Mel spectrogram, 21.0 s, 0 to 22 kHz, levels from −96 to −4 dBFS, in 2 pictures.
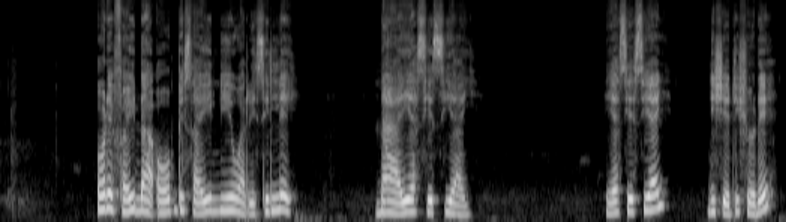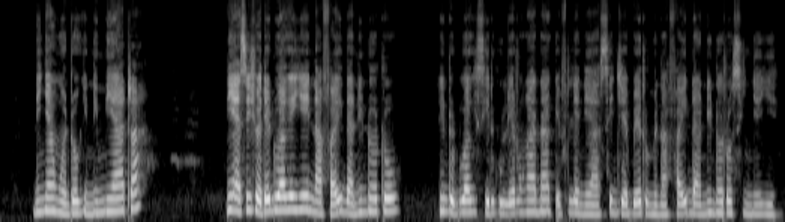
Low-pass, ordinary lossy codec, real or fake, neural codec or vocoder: none; none; fake; vocoder, 44.1 kHz, 128 mel bands, Pupu-Vocoder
